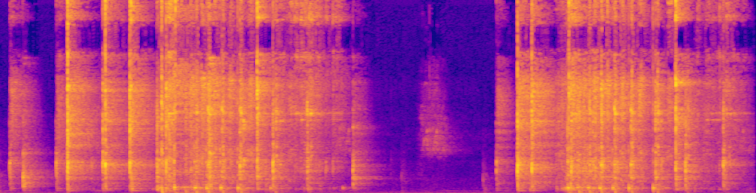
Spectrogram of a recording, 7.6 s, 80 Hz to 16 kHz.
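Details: 1937 Maytag Model 92 single-cylinder two-stroke, bolted to 2x4s, running after gas tank and mixer cleaned: sharp irregular pops in bursts, short pause, then firing picks up again; runs well, started easily.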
